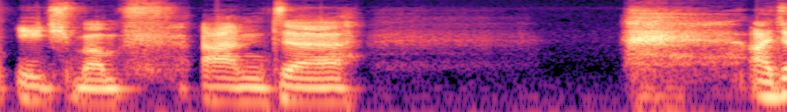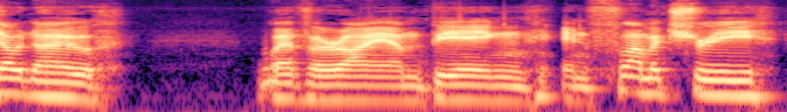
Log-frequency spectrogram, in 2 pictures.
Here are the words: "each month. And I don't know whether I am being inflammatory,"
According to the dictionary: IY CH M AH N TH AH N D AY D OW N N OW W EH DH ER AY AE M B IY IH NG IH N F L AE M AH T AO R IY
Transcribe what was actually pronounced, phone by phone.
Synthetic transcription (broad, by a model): IY CH M AH N TH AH N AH AY D OW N N OW W EH DH ER AY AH M B IY IH NG IH N F L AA M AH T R IY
